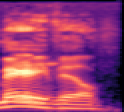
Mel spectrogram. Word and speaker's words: Maryville: You know, people talk about Merrillville here, Maryville. – It's Maryville.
